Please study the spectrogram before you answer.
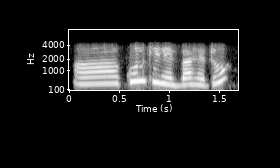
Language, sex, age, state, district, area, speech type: Assamese, female, 18-30, Assam, Kamrup Metropolitan, urban, conversation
